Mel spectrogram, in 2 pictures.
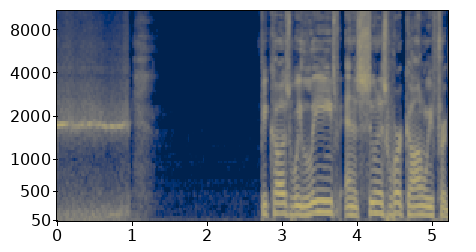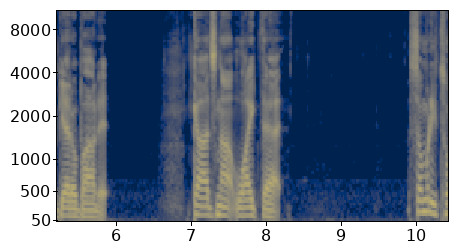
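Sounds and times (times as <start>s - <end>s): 
whistling tea kettle: 0.0s - 1.0s
speech: 2.7s - 6.0s, 7.0s - 8.3s, 9.9s - 10.4s.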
